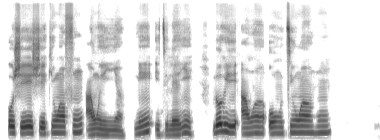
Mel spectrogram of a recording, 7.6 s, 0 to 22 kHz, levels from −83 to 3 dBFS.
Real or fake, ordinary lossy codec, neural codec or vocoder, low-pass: fake; none; autoencoder, 48 kHz, 128 numbers a frame, DAC-VAE, trained on Japanese speech; none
